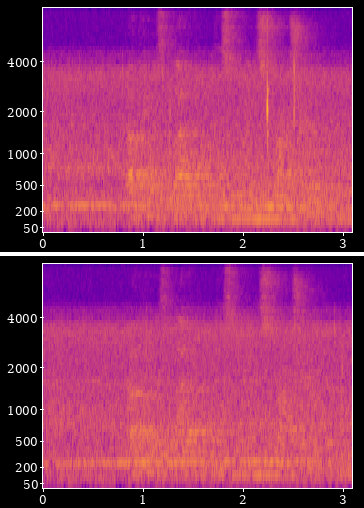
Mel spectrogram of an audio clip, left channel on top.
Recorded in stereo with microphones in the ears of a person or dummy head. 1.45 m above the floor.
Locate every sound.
0.8 s a man speaking: 70° left (ahead or behind), 2 m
